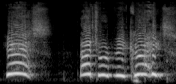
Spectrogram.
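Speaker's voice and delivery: very high, loud crone squeak; a shrill old woman, hammed up to the rafters. GM voicing Gudrun agreeing with Bonak, in a piercing old crone falsetto. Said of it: "It's uncanny how good that was".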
